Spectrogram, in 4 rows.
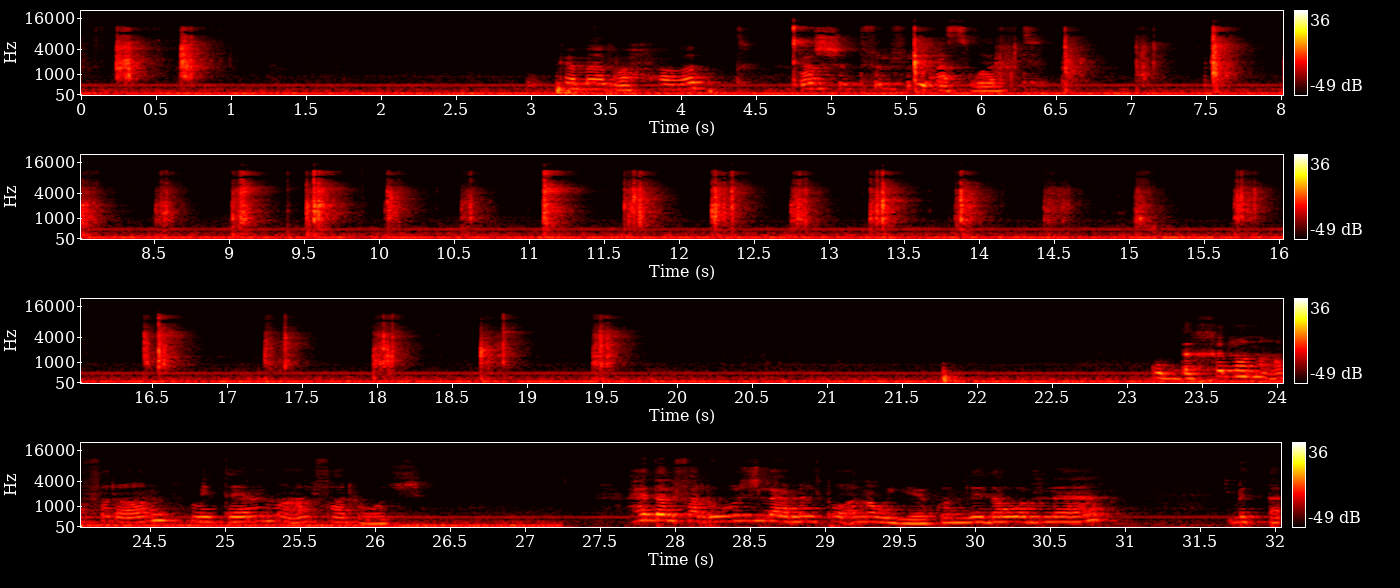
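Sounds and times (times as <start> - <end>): pepper mill grinding: 0.0 - 1.2, 4.8 - 19.8
steady low hum: 0.0 - 32.0.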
